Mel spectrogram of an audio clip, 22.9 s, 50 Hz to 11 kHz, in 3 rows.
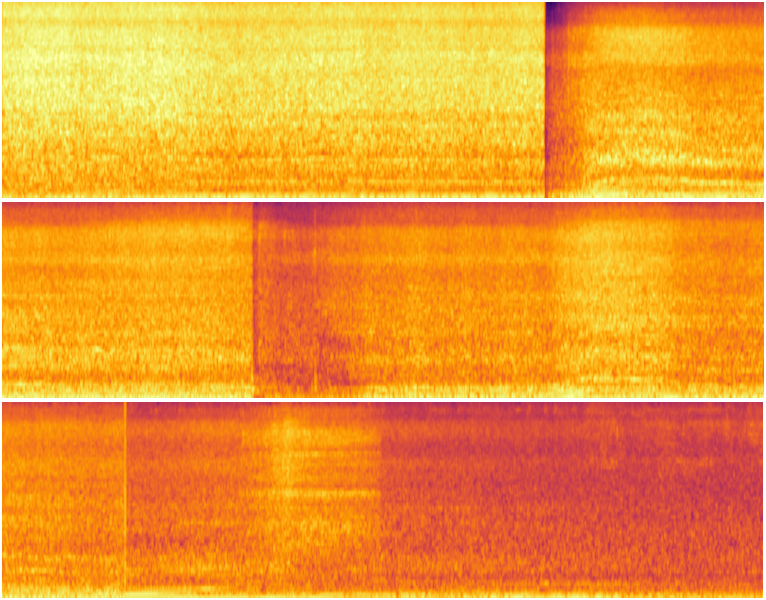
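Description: Nissan SR20DET turbo four-cylinder idling steadily, heard close up in the engine bay. About five seconds in, the sound cuts to the car being driven, the engine revving up and down a few times.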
